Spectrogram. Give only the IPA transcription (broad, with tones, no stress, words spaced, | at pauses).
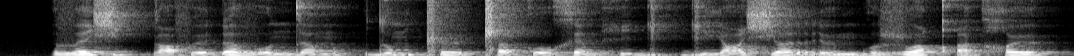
vɛ˦ ɕi˦kɡɑ˨fø˨ ɗɐ˦vo˨ ndɐ˦m | do˦mǁø˨ ǁɐ˨ko˨ xɛ˨mhi˨ ɡi˦kɡi˨jɑ˨ ɕɐ˦ rø˨mbʊ˨ ɮo˦qʼɐ˨ɡχø˦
